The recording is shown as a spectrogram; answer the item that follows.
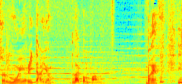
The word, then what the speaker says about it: Moeritherium: Coelophysis, ça se prononce Coelophysis, Coelacanthe, c'est l'acanthe, Moeritherium, Meritherium, ma foi, peut-être. La bête du lac Moeris. Ah, ben ça se prononce Moeritherium, on va comprendre.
